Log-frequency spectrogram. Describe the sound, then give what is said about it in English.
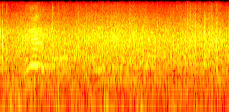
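A crowd claps their hands steadily during a sermon, a dense wash of many hands applauding at an even loudness, with a brief whoop or voice rising near the start. “Oh, let's clap our hands.”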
